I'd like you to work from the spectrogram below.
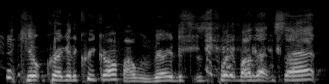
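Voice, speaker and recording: A high-pitched man talks fast as host of a fiction podcast's casual after-show. He is informal and effusive with his praise, mildly sweary throughout.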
